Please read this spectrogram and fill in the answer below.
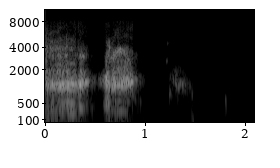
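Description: A person coughing twice in quick succession, each cough about half a second long.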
